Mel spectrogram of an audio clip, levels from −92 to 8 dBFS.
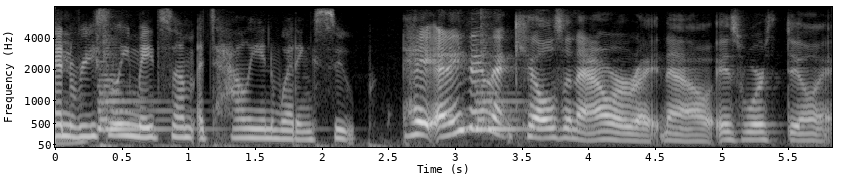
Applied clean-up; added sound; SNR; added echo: none; Bowed string instrument; 12 dB; none.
